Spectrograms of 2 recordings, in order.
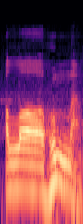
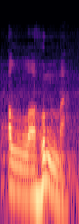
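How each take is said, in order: First: The vowel in Allah is drawn out long. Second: The vowel in Allah is cut short. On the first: The speaker calls it right. "Jadi Allah, Allahumma" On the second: The speaker calls it wrong. "bukan Allahumma"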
